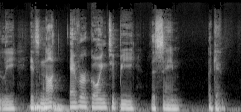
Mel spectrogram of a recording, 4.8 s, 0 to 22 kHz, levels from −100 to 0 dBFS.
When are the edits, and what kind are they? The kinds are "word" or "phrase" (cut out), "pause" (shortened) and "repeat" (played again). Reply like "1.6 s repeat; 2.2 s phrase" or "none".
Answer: none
